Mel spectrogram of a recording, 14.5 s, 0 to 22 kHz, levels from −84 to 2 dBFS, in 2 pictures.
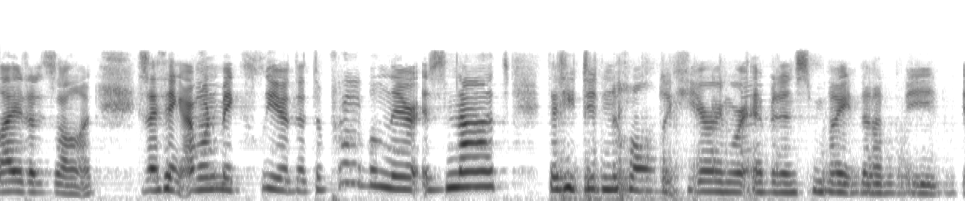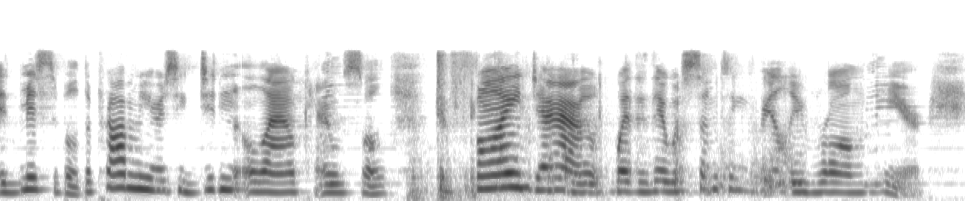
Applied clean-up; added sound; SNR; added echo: neural mask model DeepFilterNet 3.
